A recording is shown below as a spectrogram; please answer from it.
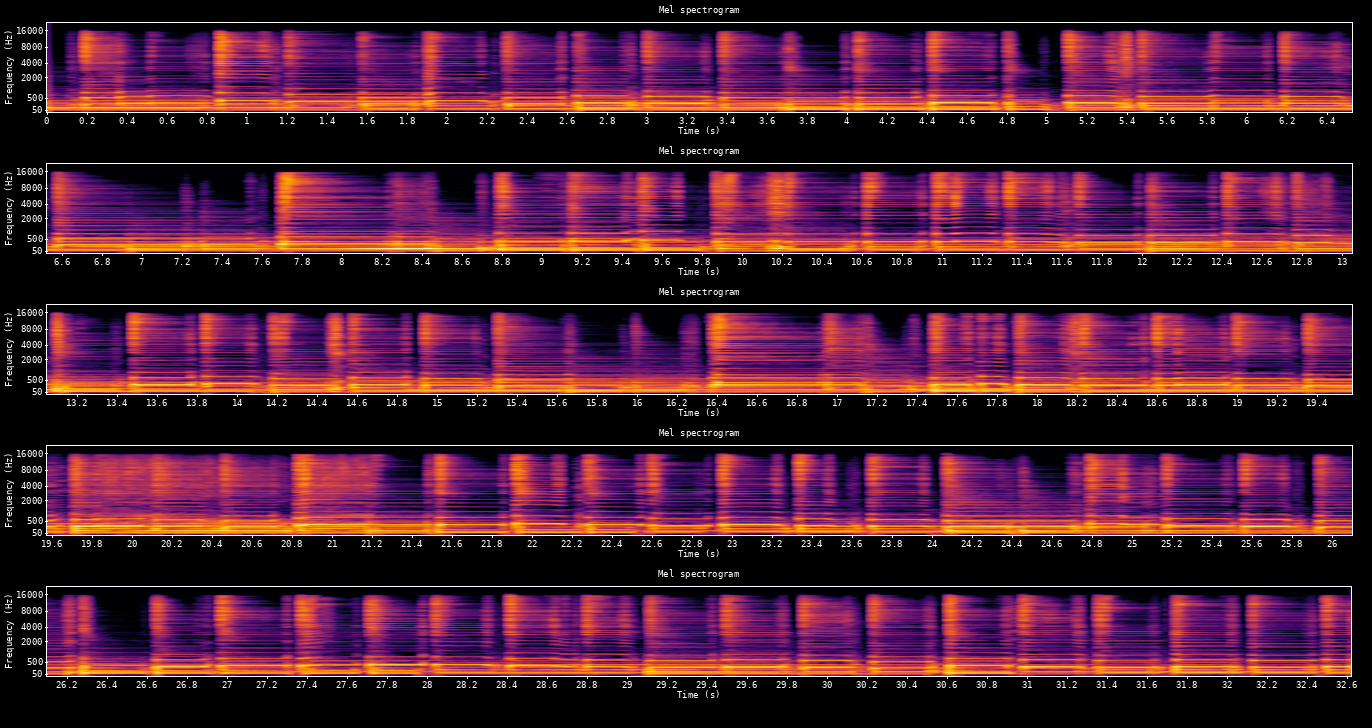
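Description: Epiphone acoustic guitar fingerpicked in a dark folk blues style: a continuous stream of plucked notes over a repeating bass line, with no singing.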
